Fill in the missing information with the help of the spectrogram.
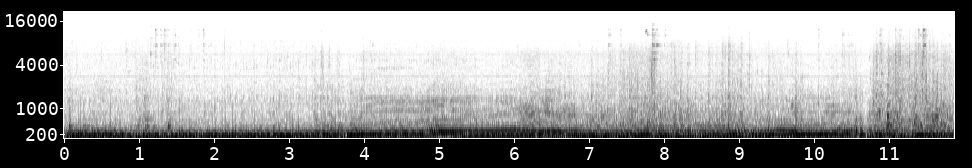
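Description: Subaru Leone's flat-four engine running under load, heard from inside the cabin while driving over a rough grass field; its pitch rises and falls in the middle as the revs change. Occasional knocks and rattles from the bumpy ride.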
